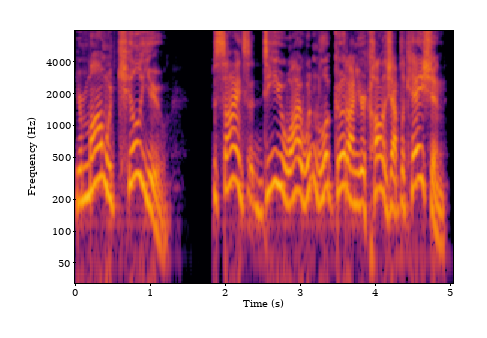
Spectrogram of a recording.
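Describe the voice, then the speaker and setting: Man doing a teenage girl, frightened, cautious, high voice, pleading. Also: big pitch swings, moderate pace, heavily acted. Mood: worried. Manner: pleading, raised voice.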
